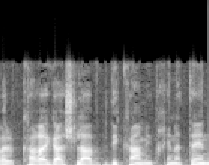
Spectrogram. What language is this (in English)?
Hebrew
